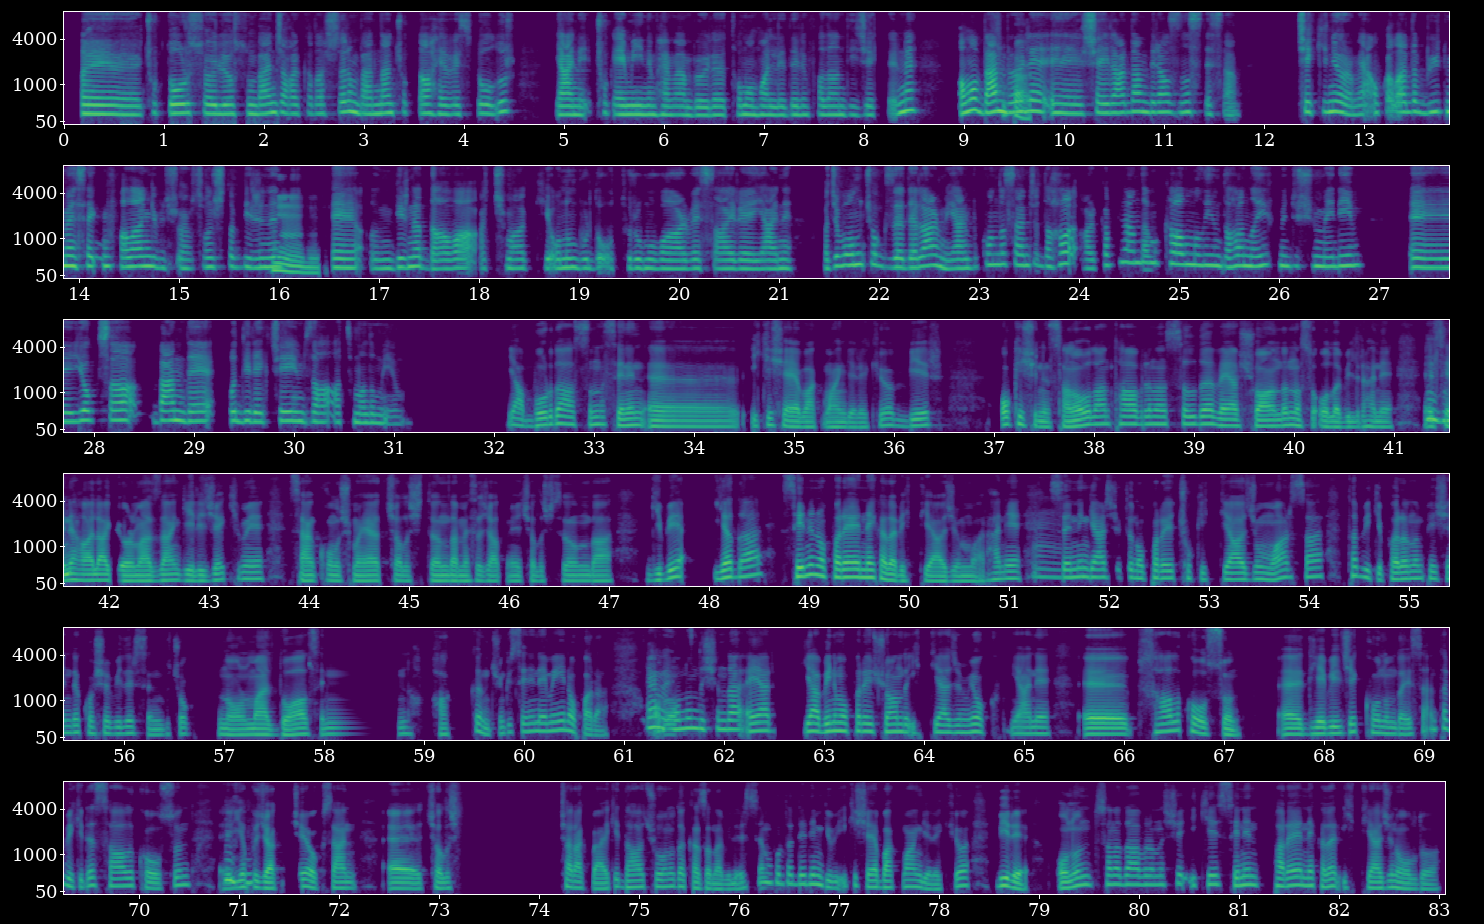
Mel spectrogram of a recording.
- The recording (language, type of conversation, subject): Turkish, advice, Arkadaşıma borç verdiğim parayı geri istemekte neden zorlanıyorum?
- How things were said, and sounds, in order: static; tapping; distorted speech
